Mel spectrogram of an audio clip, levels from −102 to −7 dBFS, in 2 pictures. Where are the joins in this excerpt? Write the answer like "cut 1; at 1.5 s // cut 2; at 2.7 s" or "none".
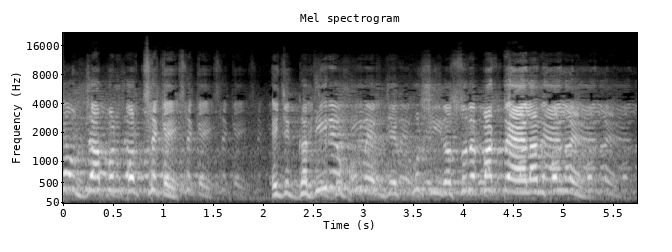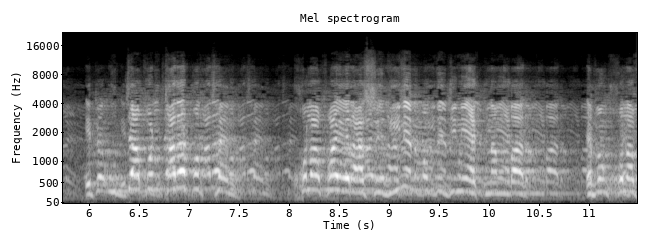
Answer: none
